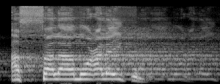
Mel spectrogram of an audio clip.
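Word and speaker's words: السلام عليكم: খেয়াল রাখবেন আর যেন উচ্চারণটা সুন্দর করে হয় আসসালামু আলাইকুম আমার সাথে একবার উচ্চারণ করেন আসসালামু আলাইকুম ওরাহমাতুল্লাহ আসসালামু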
